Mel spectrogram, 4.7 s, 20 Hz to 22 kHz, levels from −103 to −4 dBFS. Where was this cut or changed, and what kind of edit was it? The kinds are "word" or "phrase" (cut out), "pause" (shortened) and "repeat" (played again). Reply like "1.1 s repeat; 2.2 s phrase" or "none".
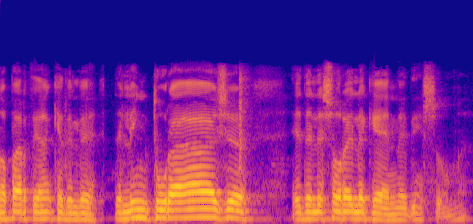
1.0 s pause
